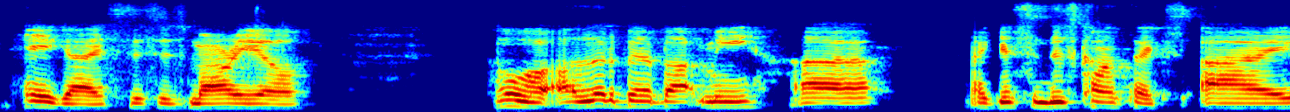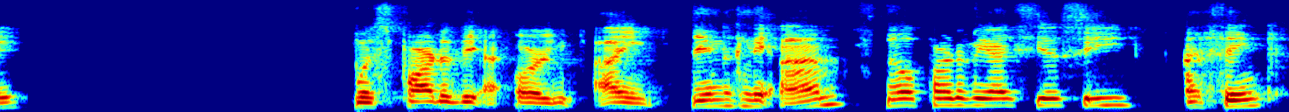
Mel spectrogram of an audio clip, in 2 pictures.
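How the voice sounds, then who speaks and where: A man's voice: mid-range voice, fairly even intonation, measured pace, fairly bright tone, no room sound. A man in his thirties from Mexico, chatting casually as a panel guest on slightly lo-fi audio. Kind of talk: casual self-introduction.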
